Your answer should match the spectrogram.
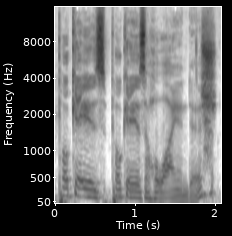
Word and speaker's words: poke: It's spelled P-O-K-E, but it's spelled like okay. Sorry, it sounds like okay, poke. – Right. Yeah. – Okay, that's how you got to say it, not pokey.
